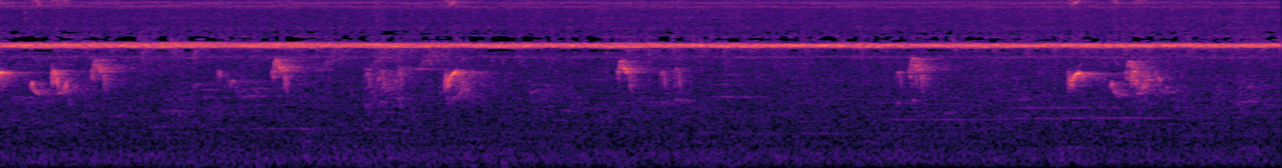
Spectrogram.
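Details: Red-whiskered bulbul, white-cheeked, singing aggressively toward a decoy bird at a trap. Brief chirpy phrases come in scattered bursts with pauses, against a constant high insect whine.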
